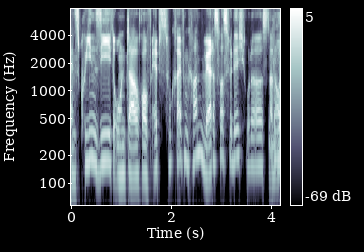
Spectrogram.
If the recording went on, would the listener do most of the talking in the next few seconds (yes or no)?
yes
